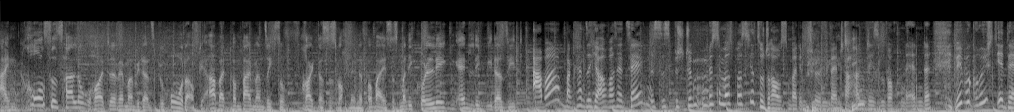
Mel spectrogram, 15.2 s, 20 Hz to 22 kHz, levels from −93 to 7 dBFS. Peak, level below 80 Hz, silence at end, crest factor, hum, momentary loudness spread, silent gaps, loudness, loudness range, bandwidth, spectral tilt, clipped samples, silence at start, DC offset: -8 dBFS; -32 dBFS; 0 s; 18 dB; none; 4 LU; none; -27 LUFS; 1 LU; 10 kHz; -4.5 dB/octave; under 0.1%; 0 s; under 0.1%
